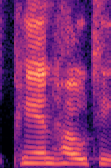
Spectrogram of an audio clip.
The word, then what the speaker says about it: Pinhoti: Can you spell it for me? Yeah, it's Pinhote. It's Pinhoti.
